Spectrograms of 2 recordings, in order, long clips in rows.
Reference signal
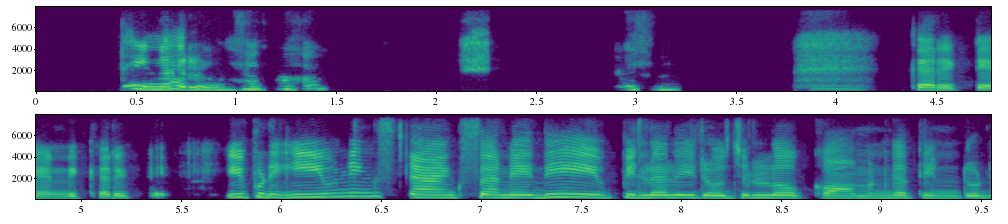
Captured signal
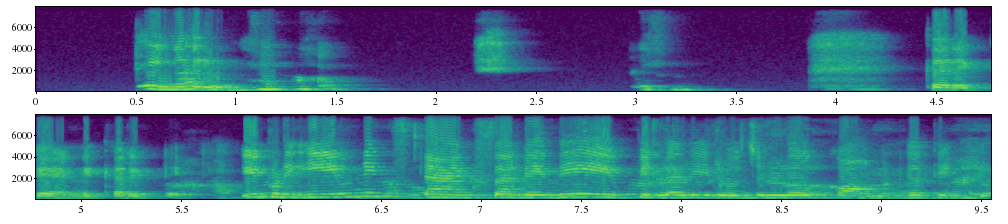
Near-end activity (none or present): present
